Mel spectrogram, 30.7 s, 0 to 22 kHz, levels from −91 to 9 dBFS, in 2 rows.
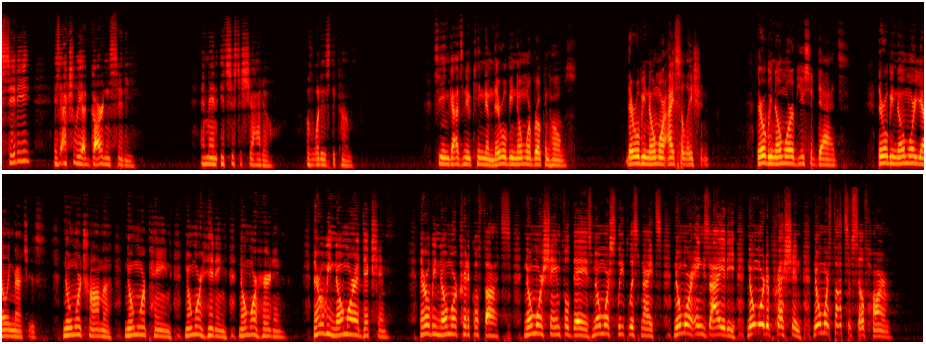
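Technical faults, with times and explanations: Throughout, channels drifting apart: the two sides of this speech are captured on clocks that disagree by around 150 parts per million, so the offset between them creeps to about 3 ms by the end. Heard in mono, the resulting comb notches glide slowly downward through the spectrum as a gradual flanging sweep. Unlike a fixed inter-channel delay, whose coloration stays put, or a deliberate flanger, which oscillates back and forth, this sweep moves steadily one way.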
